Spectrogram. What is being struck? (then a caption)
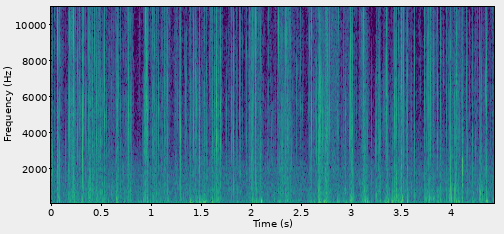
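Small cardboard box in plastic shrink wrap. Fingertips scratch and tap the clear plastic shrink wrap over the front face of a small yellow cardboard Realme Buds Classic earphone box. The result is a quiet, continuous run of crinkly, bright scratching, dotted with short, dry taps and soft low thumps that die away almost instantly.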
